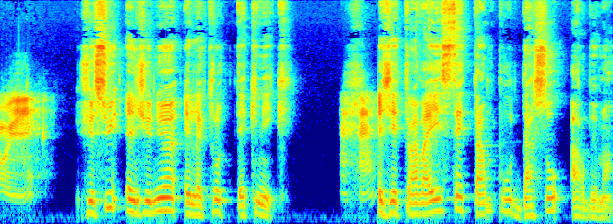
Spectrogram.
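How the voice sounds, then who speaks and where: Against a quiet background, a man with a fairly high pitch and a bright, sharp tone speaks very slowly with lively intonation. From Togo. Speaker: caller. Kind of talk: phone call. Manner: halting.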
